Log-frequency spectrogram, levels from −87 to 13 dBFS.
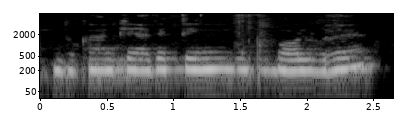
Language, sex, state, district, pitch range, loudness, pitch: Hindi, female, Bihar, Muzaffarpur, 205-215 Hz, -23 LUFS, 210 Hz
